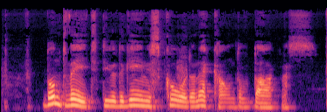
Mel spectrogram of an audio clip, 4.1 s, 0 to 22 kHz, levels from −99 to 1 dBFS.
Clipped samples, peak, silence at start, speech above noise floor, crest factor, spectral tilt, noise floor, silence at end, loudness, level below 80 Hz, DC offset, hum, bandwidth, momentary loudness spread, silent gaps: under 0.1%; -4 dBFS; 0.05 s; 29 dB; 16 dB; -7 dB/octave; -49 dBFS; 0.2 s; -19 LUFS; -58 dBFS; under 0.1%; none; 16.5 kHz; 16 LU; none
